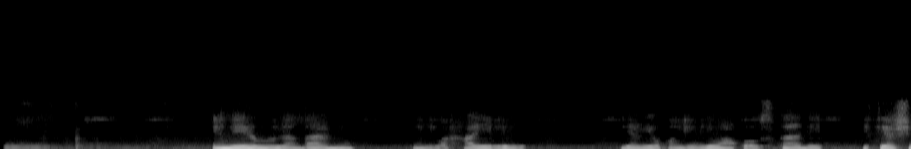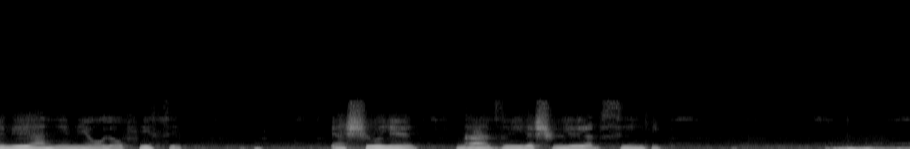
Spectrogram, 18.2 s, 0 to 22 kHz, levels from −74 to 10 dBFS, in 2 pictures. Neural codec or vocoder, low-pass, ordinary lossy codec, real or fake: codec, 16 kHz, 0.5 kbps, FunCodec, trained on Chinese and English, 25 frames a second; 7.2 kHz; MP3, 48 kbps; fake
